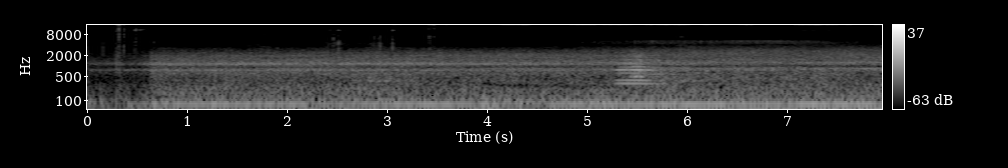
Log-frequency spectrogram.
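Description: CSX freight train's diesel locomotives and cars rumbling along the track, growing louder, with a brief locomotive horn blast a little past halfway through.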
